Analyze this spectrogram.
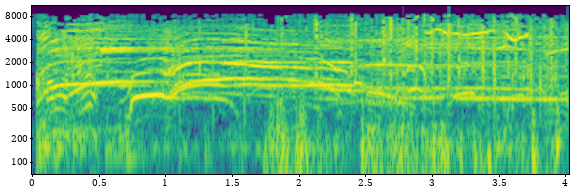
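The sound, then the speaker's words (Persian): A loud crowd of fans of Afghanistan's national girls' football team erupts in cheering after the team's first goal, in the 20th minute of a friendly against a NATO women's military team in Kabul. High excited shouts and whoops rise over a steady roar of voices throughout. “این صدای خوشی و تشویق هواداران تیم ملی دختران افغانستان است که این تیم توانست در دقیقه 20 میدان اول نخستین گل را به ثمر برساند.”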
